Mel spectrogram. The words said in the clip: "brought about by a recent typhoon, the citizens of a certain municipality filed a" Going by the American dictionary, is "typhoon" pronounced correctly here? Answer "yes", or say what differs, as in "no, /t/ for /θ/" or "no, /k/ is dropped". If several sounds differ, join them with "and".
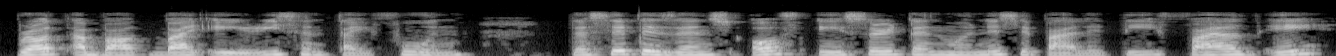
yes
